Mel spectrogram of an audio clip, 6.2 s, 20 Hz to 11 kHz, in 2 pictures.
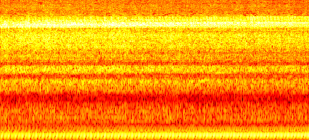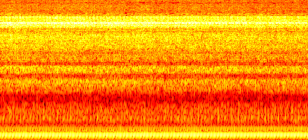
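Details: Duramax LML diesel with a new long block, held at a steady 2,000 rpm outside for a 5-minute break-in: deep, even drone with no knocks or rattles, and it sounds healthy. Normal running at fast idle.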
